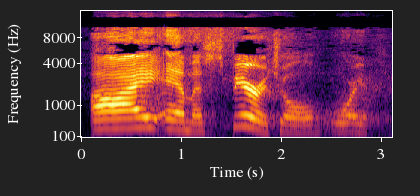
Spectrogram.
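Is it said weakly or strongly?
strongly. It is said strongly, with conviction.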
